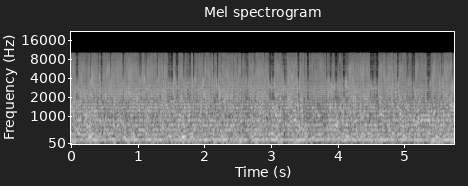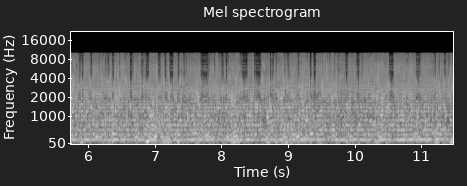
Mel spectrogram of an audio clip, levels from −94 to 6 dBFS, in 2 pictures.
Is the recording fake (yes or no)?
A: yes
